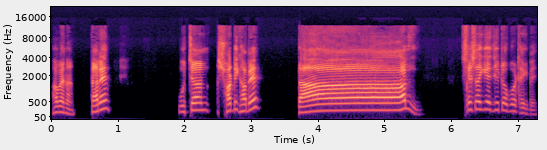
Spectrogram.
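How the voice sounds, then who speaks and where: In a dry, dull-sounding recording, a man with a Bengali accent leads an online Quran reading lesson on Arabic letters. His voice sits high with lively intonation and a fairly quick pace, broken by long pauses, as he patiently explains step by step and stretches sounds to demonstrate.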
